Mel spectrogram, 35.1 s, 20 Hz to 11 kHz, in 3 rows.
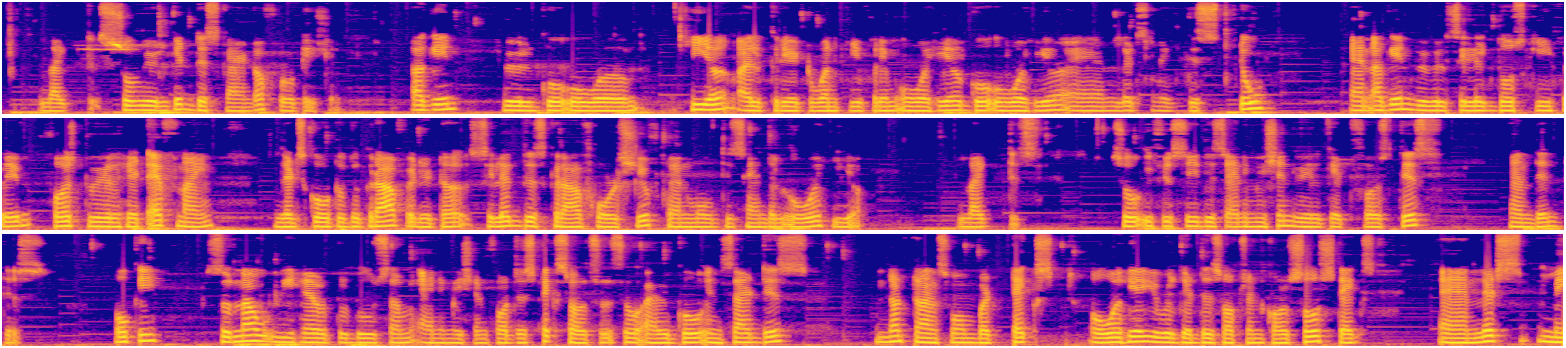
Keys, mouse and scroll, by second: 1.2 click, 2.4 -, 2.6 -, 3.3 click, 4.0 j, 4.6 k, 6.0 click, 7.0 k, 8.3 click, 9.1 Return, 10.1-12.6 drag, 12.6 F9, 14.0-17.3 drag, 17.4 space, 19.4 click, 20.2 space, 23.1 space, 24.0 click, 25.2 =, 25.4 =, 26.3 click.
